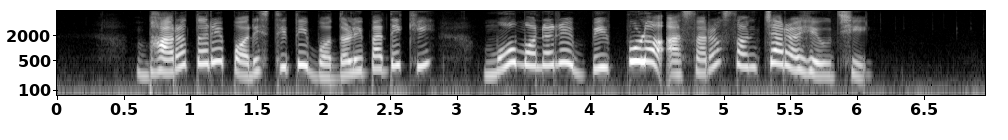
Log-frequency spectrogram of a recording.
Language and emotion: Odia, happy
